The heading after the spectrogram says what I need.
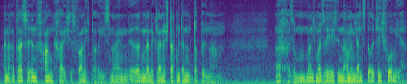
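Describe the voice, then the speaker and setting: A man's voice: on the low side, moderate pace, slight background noise, lightly acted. An actor playing a haunted man bent on revenge, narrating with brooding intensity in a radio play. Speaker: narrator and lead character.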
